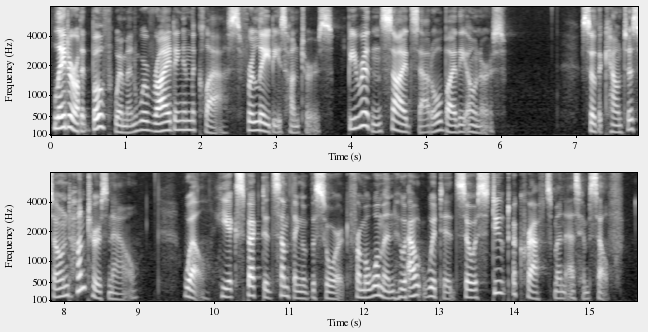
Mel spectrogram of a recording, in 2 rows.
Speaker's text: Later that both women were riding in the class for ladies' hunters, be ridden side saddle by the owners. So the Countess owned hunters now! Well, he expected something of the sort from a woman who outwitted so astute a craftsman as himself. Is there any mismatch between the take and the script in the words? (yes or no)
no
